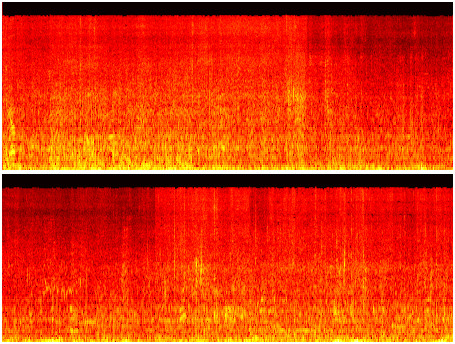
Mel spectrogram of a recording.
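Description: Boat underway at sea: steady rushing wind on the microphone and water washing along the hull, over a low rumble, with faint chatter of passengers.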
